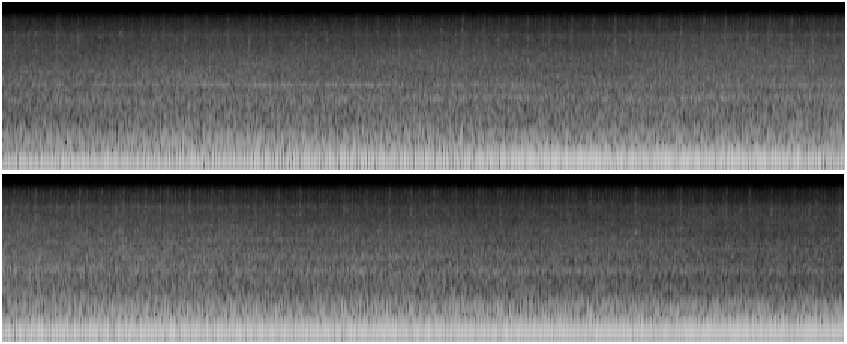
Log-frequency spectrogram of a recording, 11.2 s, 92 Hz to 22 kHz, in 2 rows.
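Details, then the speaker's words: 1995 right-hand-drive Jeep Cherokee XJ with a used, never-heard replacement engine, idling after install: a loud, raw, throbbing exhaust note from remaining exhaust leaks. "Got some exhaust leaks still."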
